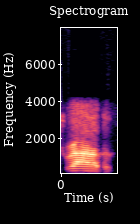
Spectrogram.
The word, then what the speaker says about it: Rob: So it starts with worldwide, and my first name is Rob, but my fifth-grade girlfriend, she couldn't pronounce the letter R. It sounded Wobbert. – Like Wob, and I was forever known as Wob.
